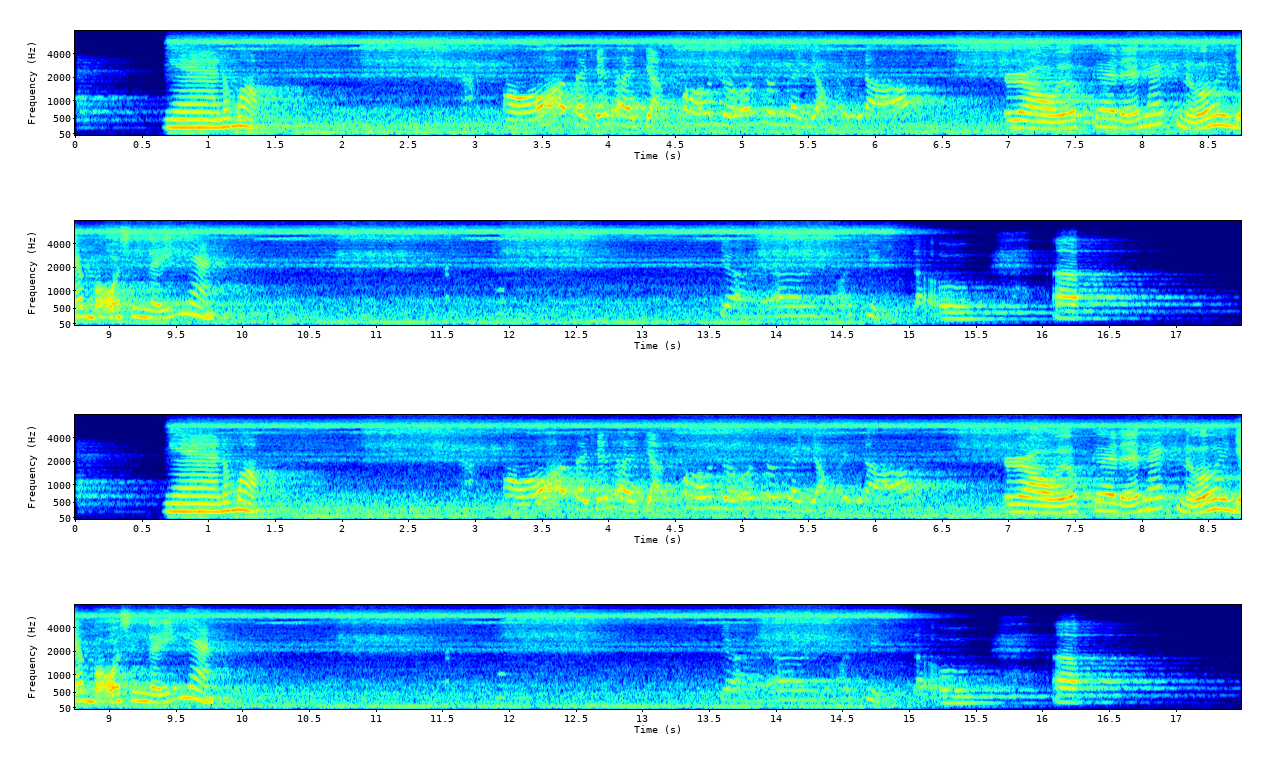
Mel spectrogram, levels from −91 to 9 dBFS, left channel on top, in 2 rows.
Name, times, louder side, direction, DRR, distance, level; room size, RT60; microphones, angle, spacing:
sound 1, 0.7-14.9, left 2 dB, 50° left, 7.3 m, -35 dB
voice 1, 0.7-1.4 7.0-9.8, right 1 dB, 10° right, 8 dB, 0.7 m, -22 dB
voice 2, 2.9-6.4 7.9-8.0 10.9-11.0 11.9-12.2 13.6-16.3, left 2 dB, 25° left, 5 dB, 2.5 m, -30 dB
28.5 x 21.5 x 9.4 m, 2.2 s
head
